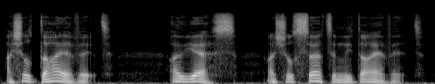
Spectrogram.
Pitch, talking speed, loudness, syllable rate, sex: 105 Hz, 180 wpm, -20 LUFS, 4.5 syllables/s, male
